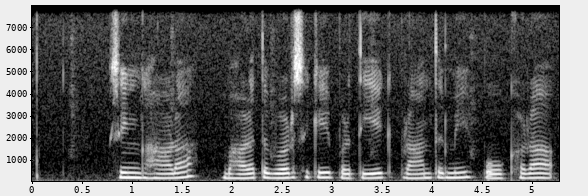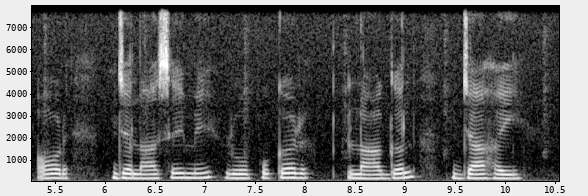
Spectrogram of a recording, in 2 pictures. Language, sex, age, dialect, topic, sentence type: Magahi, female, 25-30, Southern, agriculture, statement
